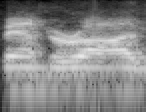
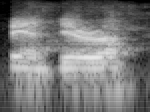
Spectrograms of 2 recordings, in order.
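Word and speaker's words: Jared Vanderaa: a really cool dude he said half of his family i think pronounces his name van der rohe the other vandara and i think he pronounces it bandera but um good good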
